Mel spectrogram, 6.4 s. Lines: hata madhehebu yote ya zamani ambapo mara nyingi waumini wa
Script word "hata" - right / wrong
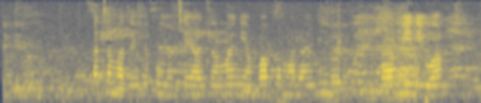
right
